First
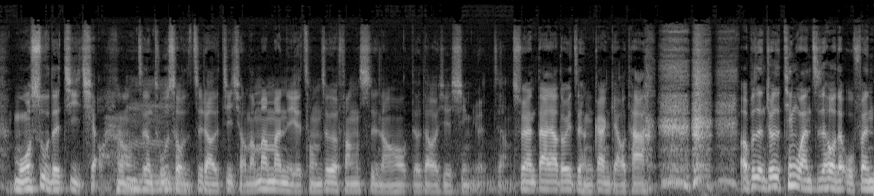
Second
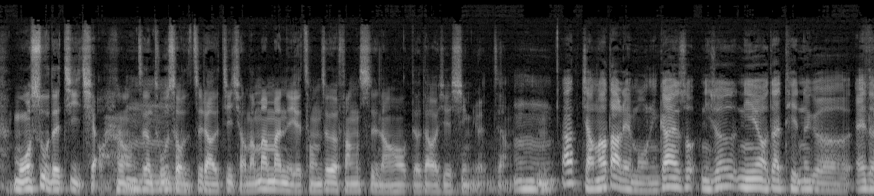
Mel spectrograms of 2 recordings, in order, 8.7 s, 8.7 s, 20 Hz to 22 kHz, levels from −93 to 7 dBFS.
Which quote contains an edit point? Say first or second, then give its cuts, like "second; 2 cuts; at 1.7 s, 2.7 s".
first; 2 cuts; at 5.1 s, 7.4 s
